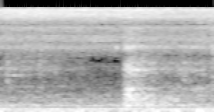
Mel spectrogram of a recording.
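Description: Quiet workshop background with a steady faint low hum, and a breathy exhale or soft spoken "so" a little past a second in.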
